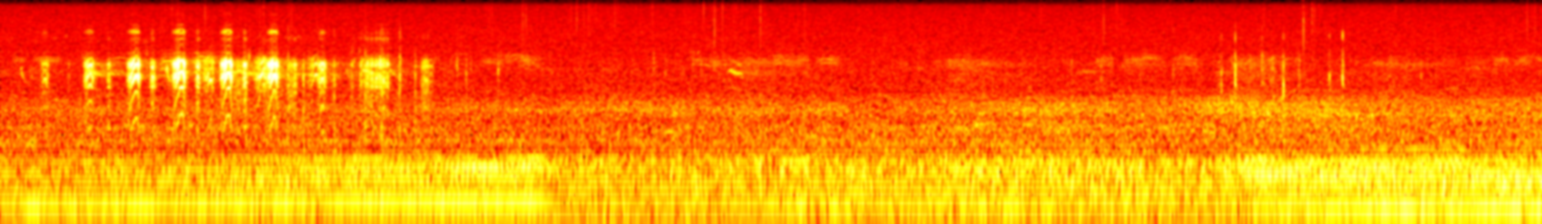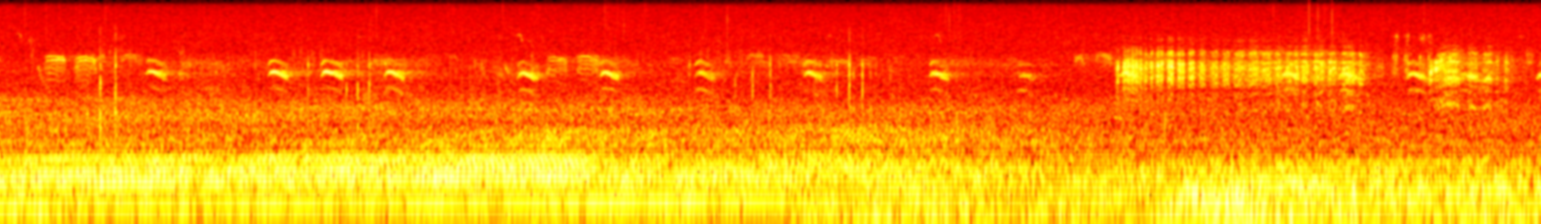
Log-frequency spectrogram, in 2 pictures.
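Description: Wild birds calling in pine trees: a loud burst of harsh, rapidly repeated calls in the first few seconds, then a long series of short, high chirps spaced a second or so apart, and another loud harsh stretch of calling near the end.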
